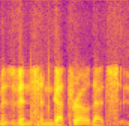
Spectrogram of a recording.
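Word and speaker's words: Guthreau: they begin uh yes my name is vincent guthro that's spelled v like victor i-n-s-o-n last name guthro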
